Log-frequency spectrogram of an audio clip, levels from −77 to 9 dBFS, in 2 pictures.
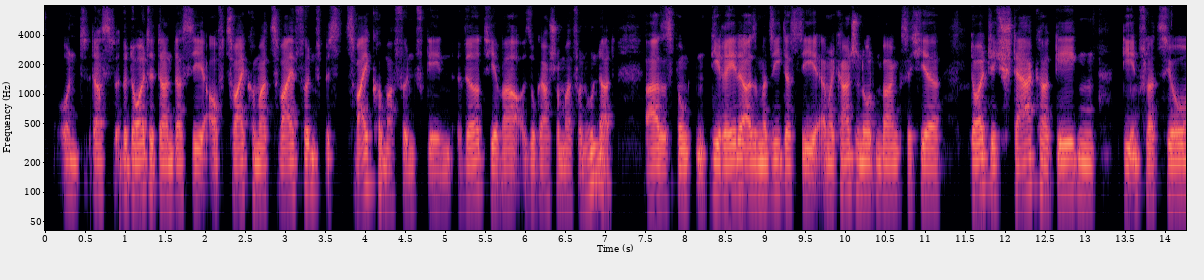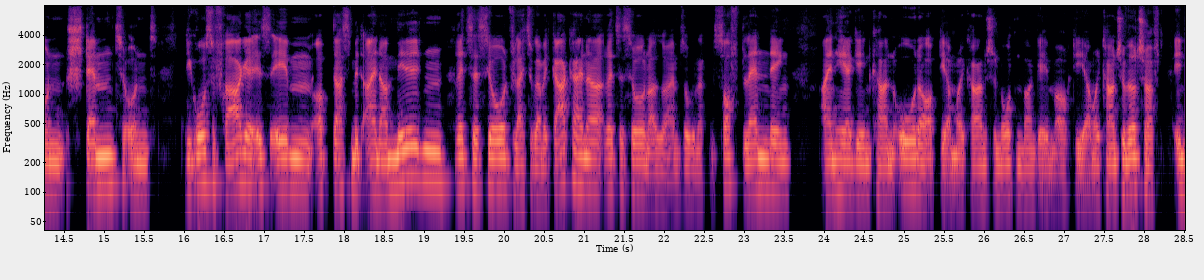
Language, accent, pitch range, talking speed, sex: German, German, 100-115 Hz, 155 wpm, male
